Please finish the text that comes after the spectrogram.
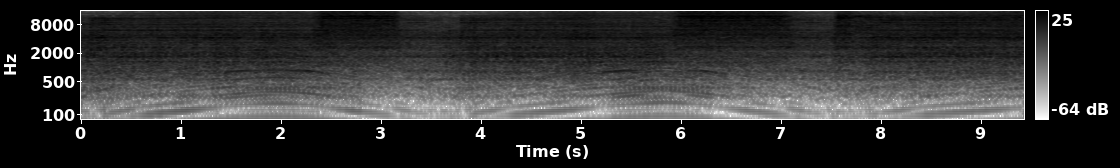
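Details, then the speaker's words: BMW 520d with N47 diesel, bonnet up, revved into boost at about 2,500–3,000 rpm: loud rushing hiss that fades off boost, from a leaking charge air pipe between intercooler bottom and intake manifold: boost leak. "okay so we can see exactly what our problem is now we can see that we have an air leak we have a boost leak essentially and it is leaking on the charge air pipe"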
